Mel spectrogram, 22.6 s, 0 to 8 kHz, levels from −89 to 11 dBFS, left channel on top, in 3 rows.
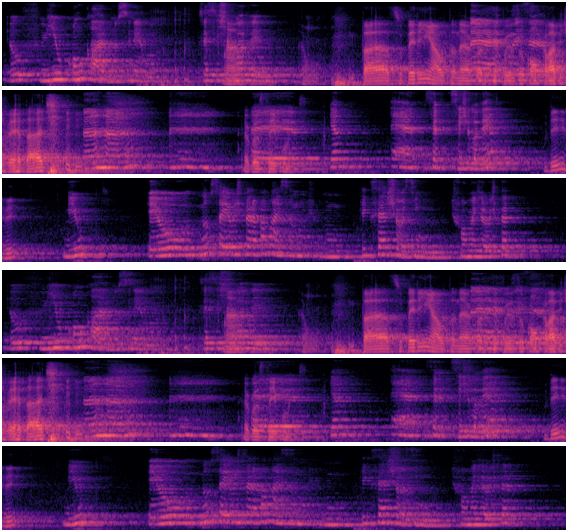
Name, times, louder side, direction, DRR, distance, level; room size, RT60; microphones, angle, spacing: voice 1, 0.1-2.1 2.6-3.6 6.2-7.3 8.6-9.3 9.7-10.4 10.8-11.6 11.9-12.2 12.7-14.2 15.8-16.2 17.0-21.8, left 1 dB, 45° left, 2 dB, 2.4 m, -33 dB
voice 2, 4.0-8.6 10.7-11.4 14.8-15.2, left 1 dB, 5° left, 7 dB, 0.5 m, -29 dB
17.5 x 17.0 x 4.5 m, 2.3 s
head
